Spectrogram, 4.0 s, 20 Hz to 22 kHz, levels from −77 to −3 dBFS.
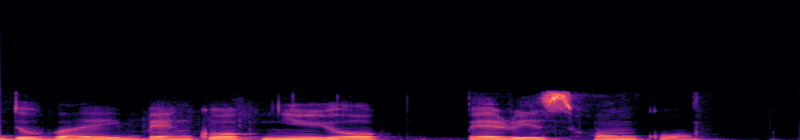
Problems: low volume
